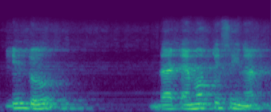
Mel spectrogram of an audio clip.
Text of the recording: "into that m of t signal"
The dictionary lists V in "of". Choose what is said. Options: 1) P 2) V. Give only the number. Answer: 1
